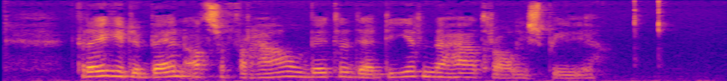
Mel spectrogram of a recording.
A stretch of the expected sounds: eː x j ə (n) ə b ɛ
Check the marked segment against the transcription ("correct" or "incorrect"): incorrect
